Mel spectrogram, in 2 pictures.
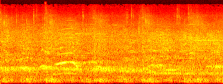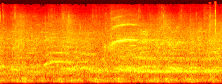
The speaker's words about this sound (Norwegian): Ja, hører det er liv på eh, Sparebanken Sør Arena. Det er ikke all verdens, men det er litt.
